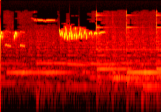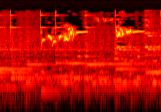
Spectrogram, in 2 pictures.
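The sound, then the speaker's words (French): A European robin sings short, high, trilling phrases in bursts separated by brief pauses, clear, over a soft, steady musical drone. “Par exemple, on voyait arriver le rouge-gorge, c'était un signe.”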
